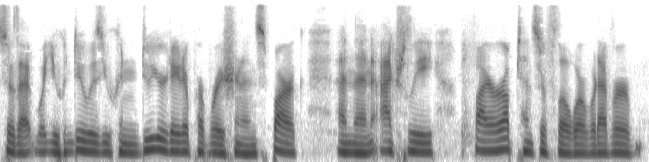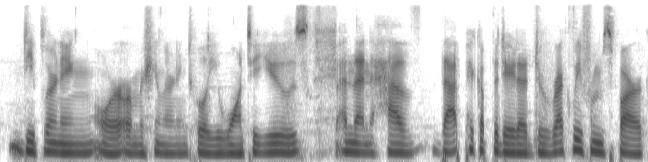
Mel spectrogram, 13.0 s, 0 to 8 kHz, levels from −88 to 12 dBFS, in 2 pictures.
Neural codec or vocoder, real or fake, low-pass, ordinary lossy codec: none; real; 7.2 kHz; MP3, 48 kbps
